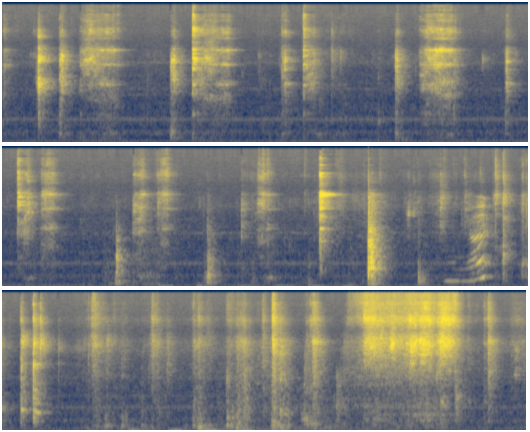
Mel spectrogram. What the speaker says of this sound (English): So mix that up.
